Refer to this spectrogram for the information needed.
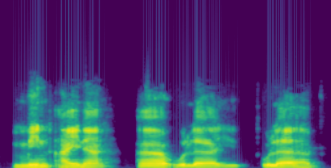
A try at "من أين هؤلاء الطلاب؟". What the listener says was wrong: Please take note of the pronunciation as well. There's supposed to be شدة. من أين هؤلاء الطلاب.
